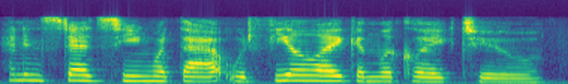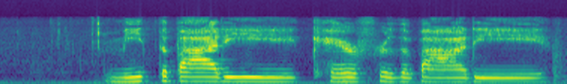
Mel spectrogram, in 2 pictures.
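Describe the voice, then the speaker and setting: A woman leading a guided meditation in a gentle, unhurried, soothing manner. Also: medium pitch, steady tone, dull audio. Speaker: meditation teacher.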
